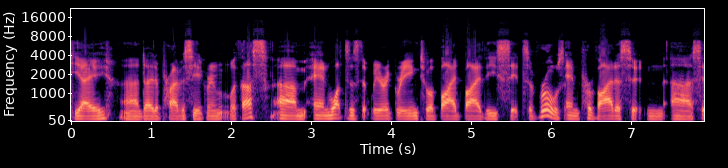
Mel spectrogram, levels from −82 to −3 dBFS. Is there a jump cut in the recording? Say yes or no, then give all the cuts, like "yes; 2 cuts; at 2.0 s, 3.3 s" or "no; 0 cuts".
yes; 2 cuts; at 3.4 s, 6.1 s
